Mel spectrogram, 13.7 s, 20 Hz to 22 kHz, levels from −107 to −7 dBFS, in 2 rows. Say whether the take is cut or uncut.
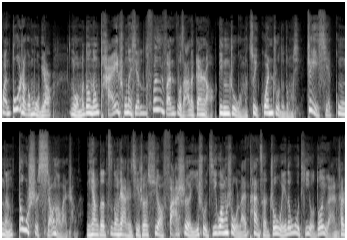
cut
